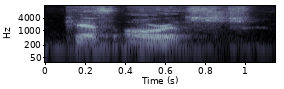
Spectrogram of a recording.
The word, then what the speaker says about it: katharos: So the Greek word for pure is katharos. It's spelled K A T H A R O S, Katharos.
